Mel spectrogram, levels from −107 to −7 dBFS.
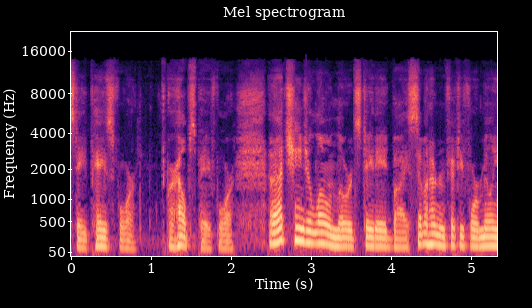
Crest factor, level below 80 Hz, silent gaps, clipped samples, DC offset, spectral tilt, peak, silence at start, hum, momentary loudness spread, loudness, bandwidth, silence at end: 18 dB; -52 dBFS; none; under 0.1%; under 0.1%; -6 dB/octave; -2 dBFS; 0 s; none; 13 LU; -20 LUFS; 13.5 kHz; 0 s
